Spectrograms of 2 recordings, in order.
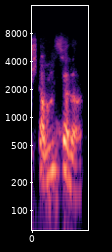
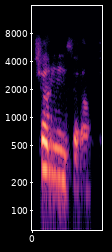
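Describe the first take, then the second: First: The lips close on a full m sound. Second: The vowel is nasalized without closing the lips. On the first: The speaker calls it wrong. "We don't say Shamsanat. / You won't have time to close your mouth so much" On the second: The speaker calls it right. "imagine a Chandrabindu on top of the Sa. ... That way you should say it"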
